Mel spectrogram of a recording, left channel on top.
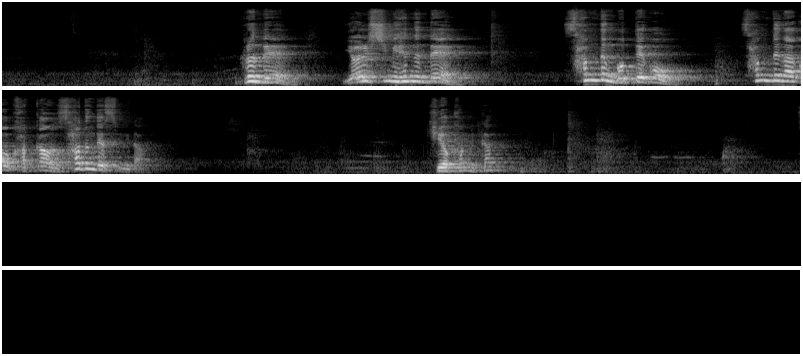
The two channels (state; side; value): silent; right; 65 dB below the other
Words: 그런데 열심히 했는데 3등 못 되고 3등하고 가까운 4등 됐습니다. 기억합니까?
